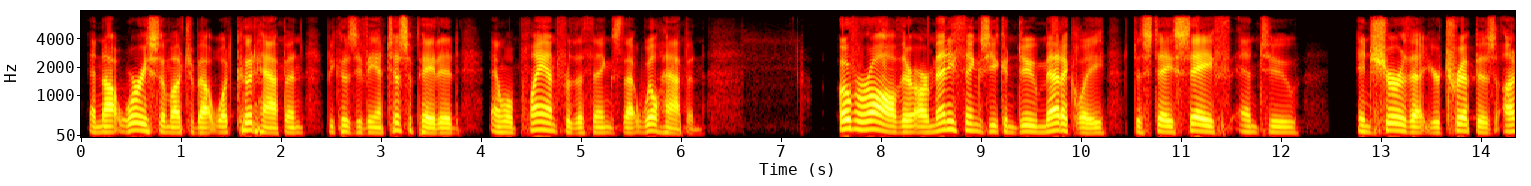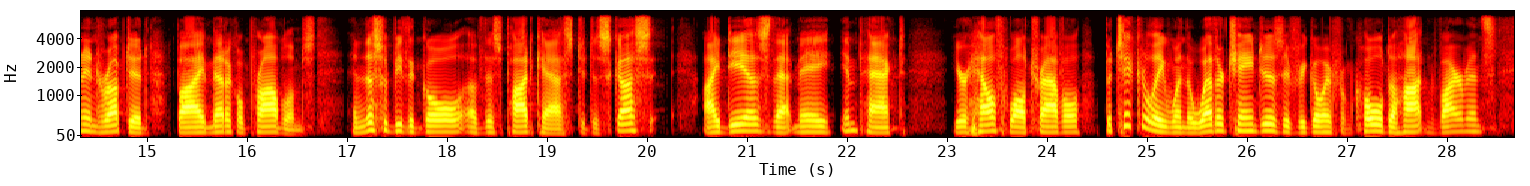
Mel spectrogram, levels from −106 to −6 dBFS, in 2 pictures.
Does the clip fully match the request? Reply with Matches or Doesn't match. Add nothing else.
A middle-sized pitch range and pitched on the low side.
Matches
